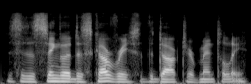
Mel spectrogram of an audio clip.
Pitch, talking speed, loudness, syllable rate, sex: 125 Hz, 215 wpm, -18 LUFS, 7.2 syllables/s, male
